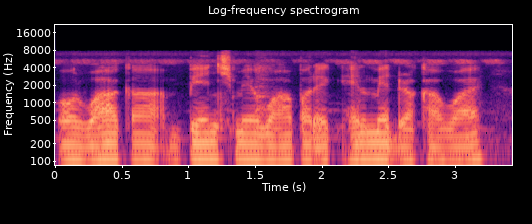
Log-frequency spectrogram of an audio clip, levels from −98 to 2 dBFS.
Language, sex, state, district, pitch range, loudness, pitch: Hindi, male, Meghalaya, West Garo Hills, 95-100 Hz, -19 LUFS, 95 Hz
